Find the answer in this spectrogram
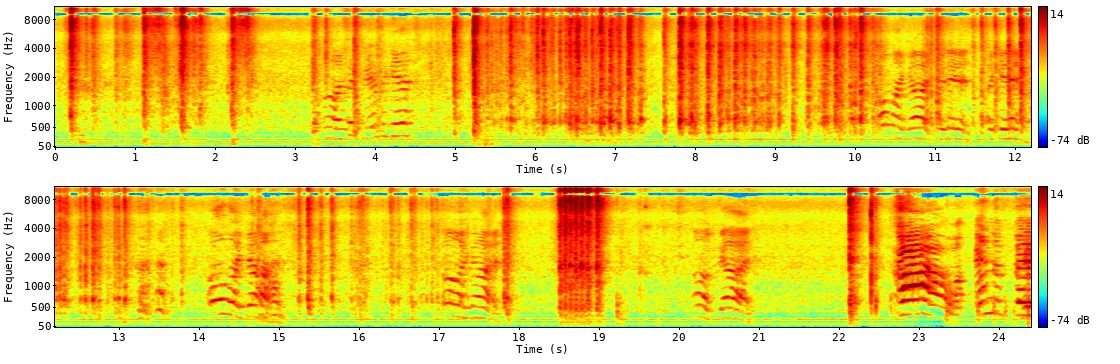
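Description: Scattered sharp clicks and snaps of Nerf foam-dart blasters being primed and fired, with voices calling out and one louder burst about three-quarters of the way through.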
